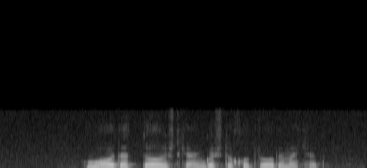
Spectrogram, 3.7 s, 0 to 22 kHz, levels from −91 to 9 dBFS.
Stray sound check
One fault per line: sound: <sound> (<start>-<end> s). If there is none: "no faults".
no faults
